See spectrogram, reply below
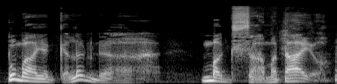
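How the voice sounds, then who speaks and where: An actor playing a smitten, coaxing suitor in a Filipino radio drama, with a Filipino accent. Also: male voice, mid-range voice, big pitch swings, slow, a bit bright, breathy edge, heavily acted. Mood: wooing, eager. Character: smitten, coaxing suitor Manolo, generous with promises.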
